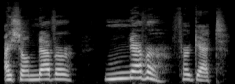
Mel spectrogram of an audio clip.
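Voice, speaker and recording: A woman's voice: on the high side, a little slow, fairly bright tone. Woman playing a flustered, fussy storybook king. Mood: horrified. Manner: dramatic, flustered.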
